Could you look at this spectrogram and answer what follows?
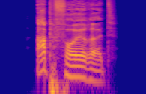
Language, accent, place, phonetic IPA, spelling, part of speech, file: German, Germany, Berlin, [ˈapˌfɔɪ̯ʁət], abfeuret, verb, De-abfeuret.ogg
- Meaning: second-person plural dependent subjunctive I of abfeuern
